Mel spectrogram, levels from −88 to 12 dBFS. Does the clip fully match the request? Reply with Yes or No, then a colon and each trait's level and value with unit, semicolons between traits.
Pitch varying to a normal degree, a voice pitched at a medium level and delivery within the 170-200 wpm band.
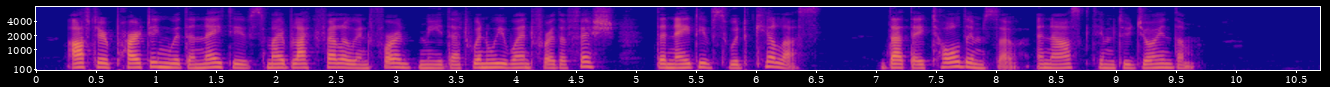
No: narrow, 2.2 semitones; medium, 180 Hz; average, 180 wpm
